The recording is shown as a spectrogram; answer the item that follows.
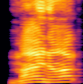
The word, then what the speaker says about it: Minot: Minot, North Dakota. Now, don't get carried away with your French accent. This town's name rhymes with why not, accent on the first syllable.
